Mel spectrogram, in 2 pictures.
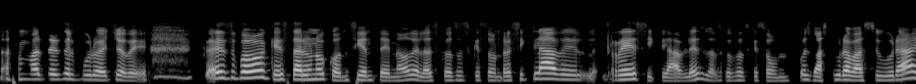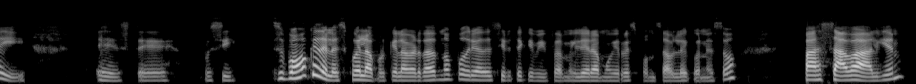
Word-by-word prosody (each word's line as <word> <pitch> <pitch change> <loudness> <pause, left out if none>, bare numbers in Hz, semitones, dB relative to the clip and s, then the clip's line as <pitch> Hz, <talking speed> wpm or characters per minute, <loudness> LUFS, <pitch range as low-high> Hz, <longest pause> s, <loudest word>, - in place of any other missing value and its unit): nada - - -9 0.2
más 240 0 +1
es 235 +1 -2
el 245 -2 -3
puro 220 -1 -4
hecho 200 0 -1
de 180 - -5 0.6
que 295 0 +2
supongo 305 +2 +3
que 220 - -1
estar 225 -1 +2
uno 240 +2 -2
consciente, 195 -1 -5
¿no?, 180 +3 -5
de 220 - -3
las 170 0 -6
cosas 195 +1 -11
que 195 - -13
son 190 -2 -11
reciclables 230 +3 0 0.2
reciclables, 210 -4 -3
las 195 -2 -12
cosas 190 +1 -12
que 190 - -13
son, 170 -1 -12
pues, 225 -2 -9
basura, 215 +4 -2
basura, 200 +8 0
y, 165 -9 -7 0.7
este, 185 0 -9 0.3
pues 185 0 -15
sí. 190 -1 -10 0.3
Supongo 280 +7 +5
que 440 -1 +6
de - - +7
la 190 - +2
escuela, 195 -1 +3
porque 180 +2 -5
la 185 -1 +2
verdad 190 +2 +1
no 230 +2 -6
podría 215 -4 -1
decirte 195 0 -7
que 185 - -9
mi 170 -1 -10
familia 175 0 -5
era 175 0 +1
muy 170 0 -9
responsable 180 -1 -7
con 160 +1 -11
eso. 245 - -6 0.6
Pasaba 215 -2 +8
alguien, 220 - -1
195 Hz, 175 wpm, -23 LUFS, 180-225 Hz, 0.7 s, Pasaba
